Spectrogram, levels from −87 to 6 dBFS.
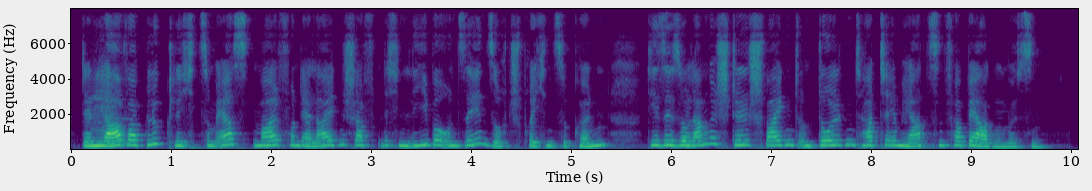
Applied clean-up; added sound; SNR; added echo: none; Bowed string instrument; 19 dB; reverberation time 0.3 s.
